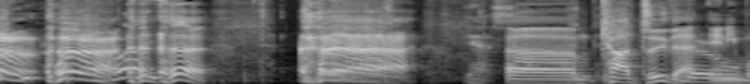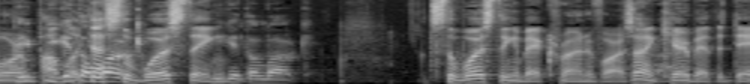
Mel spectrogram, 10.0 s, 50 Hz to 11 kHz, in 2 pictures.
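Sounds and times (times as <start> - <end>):
man clearing his throat: 0.0 - 1.4, 2.0 - 2.8
speech: 0.2 - 7.2, 7.8 - 9.9.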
